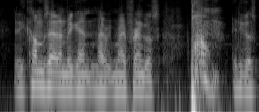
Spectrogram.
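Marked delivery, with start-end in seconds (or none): 1.9-2.2 loud, sudden "boom" impact; punchy vocal sound effect; imitated punch noise. Imitating friend's second punch.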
